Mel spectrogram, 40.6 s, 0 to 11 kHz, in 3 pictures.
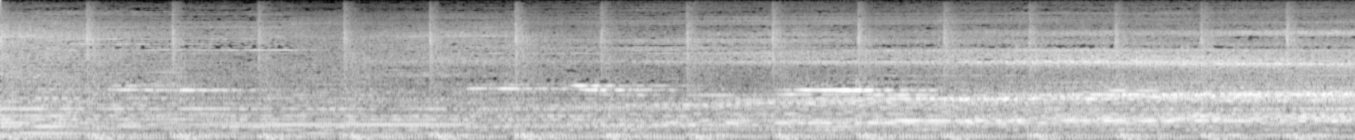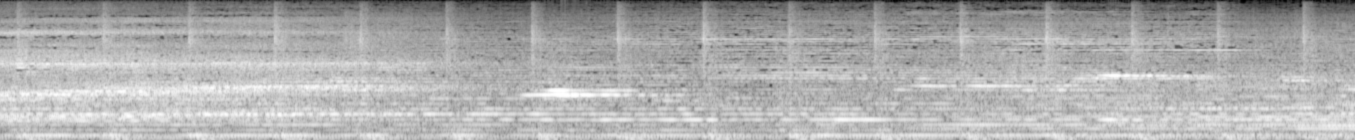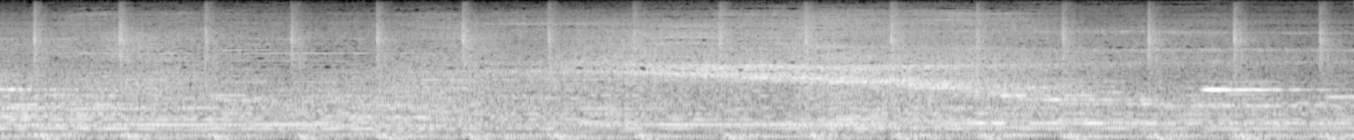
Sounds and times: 0.0s bass 40.6s

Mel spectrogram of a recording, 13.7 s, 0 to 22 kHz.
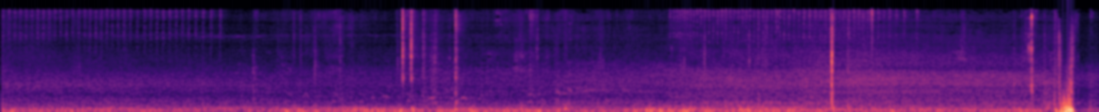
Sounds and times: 0.0s traffic 13.7s

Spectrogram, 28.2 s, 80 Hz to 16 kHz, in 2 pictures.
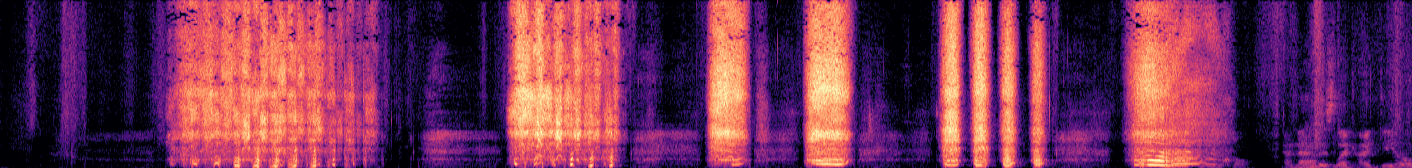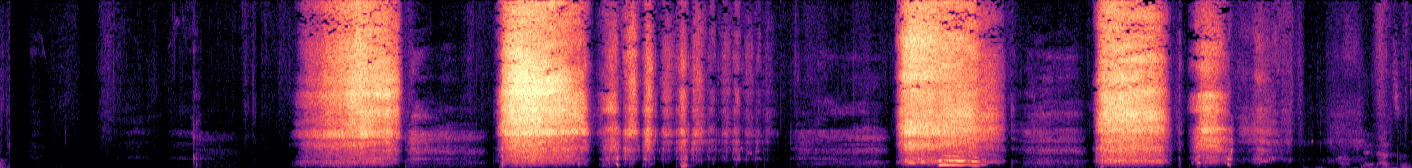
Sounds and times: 0.6s sniffing 12.4s
1.6s Young Nose Blowing 3.9s
5.0s Young Nose Blowing 8.8s
9.4s Young Nose Blowing 12.4s
15.4s sniffing 27.9s
17.0s Young Nose Blowing 18.4s
19.1s Young Nose Blowing 22.0s
22.9s Young Nose Blowing 24.3s
25.0s Young Nose Blowing 27.7s

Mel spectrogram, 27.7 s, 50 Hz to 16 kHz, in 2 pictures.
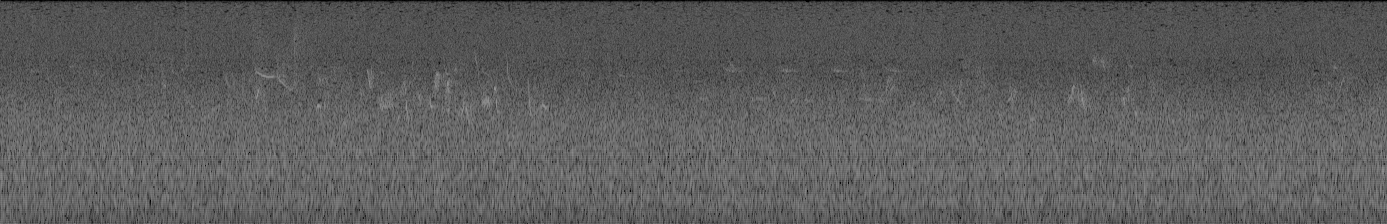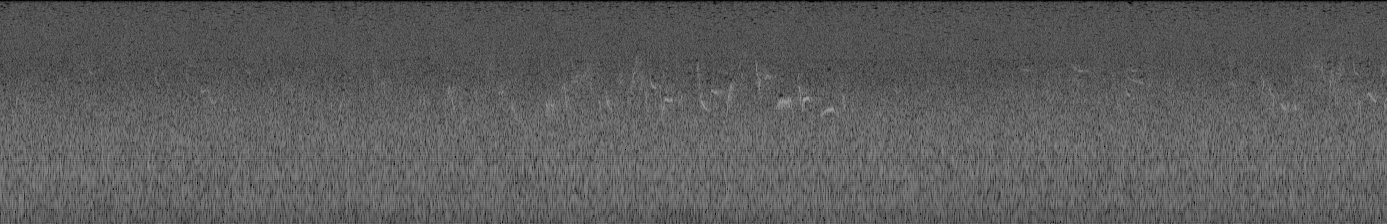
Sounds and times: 0.0s river 27.7s
1.6s Birds singing 5.6s
15.9s Birds singing 22.5s
24.1s Birds singing 27.7s

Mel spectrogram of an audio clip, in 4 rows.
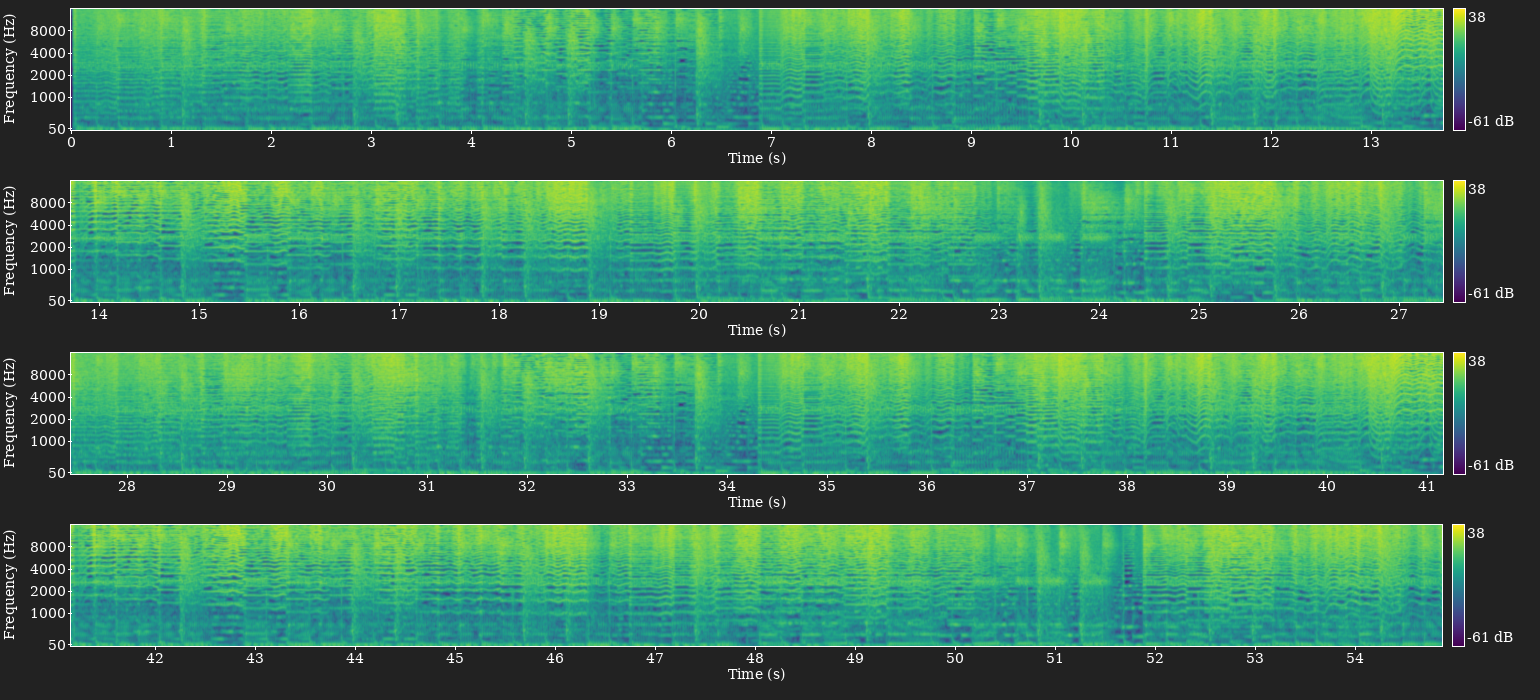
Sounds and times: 0.0s Bass 54.8s
0.0s Drum 54.8s
0.0s Synth 54.8s

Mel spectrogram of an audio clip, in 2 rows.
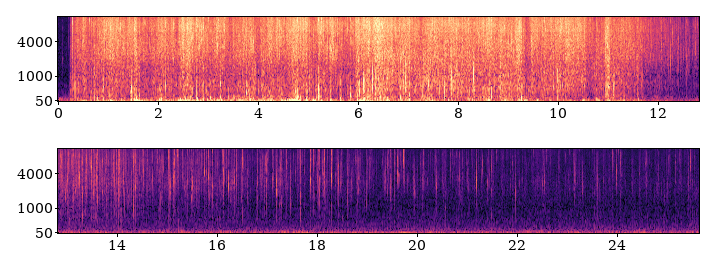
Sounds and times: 0.2s rustle.bub-Wrap Unravel 2 13.6s

